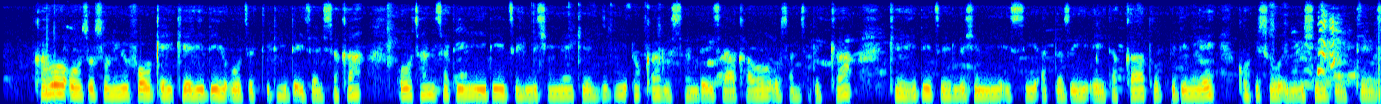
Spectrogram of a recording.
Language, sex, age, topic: Gamo, male, 36-49, government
